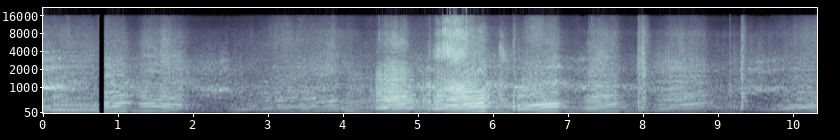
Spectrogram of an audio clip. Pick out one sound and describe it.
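A truck engine revs hard, rising and falling.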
